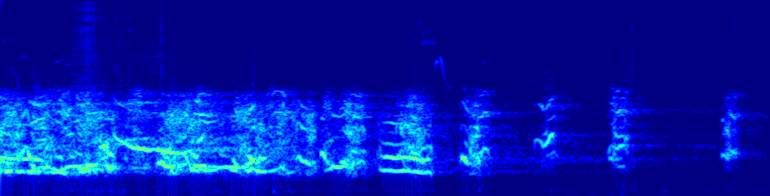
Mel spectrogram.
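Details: Several Foxhounds on a wild boar hunt in Brazil bay together in a dense, wavering howling chorus that breaks off into short separate yelps and barks spaced about half a second apart.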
